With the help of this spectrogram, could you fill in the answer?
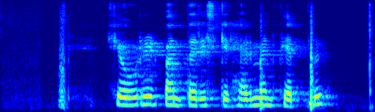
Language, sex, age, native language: Icelandic, female, 70-79, Icelandic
